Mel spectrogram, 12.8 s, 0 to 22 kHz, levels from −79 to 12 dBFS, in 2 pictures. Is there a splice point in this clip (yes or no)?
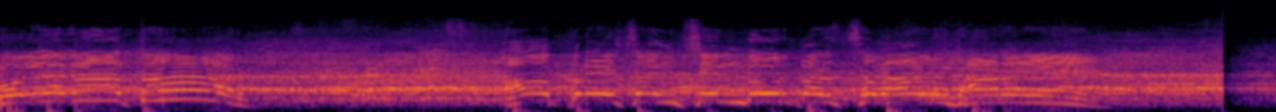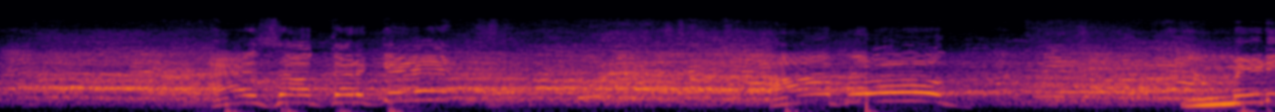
no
